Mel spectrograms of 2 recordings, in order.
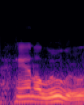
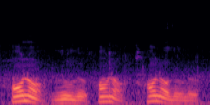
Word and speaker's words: Honolulu: mean seriously you know it's not hannah lulu it's honolulu just little things like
